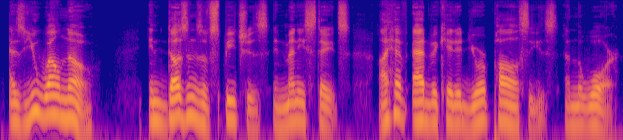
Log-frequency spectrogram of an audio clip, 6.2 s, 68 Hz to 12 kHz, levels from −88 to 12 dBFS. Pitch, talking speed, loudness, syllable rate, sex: 135 Hz, 185 wpm, -18 LUFS, 5.4 syllables/s, male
